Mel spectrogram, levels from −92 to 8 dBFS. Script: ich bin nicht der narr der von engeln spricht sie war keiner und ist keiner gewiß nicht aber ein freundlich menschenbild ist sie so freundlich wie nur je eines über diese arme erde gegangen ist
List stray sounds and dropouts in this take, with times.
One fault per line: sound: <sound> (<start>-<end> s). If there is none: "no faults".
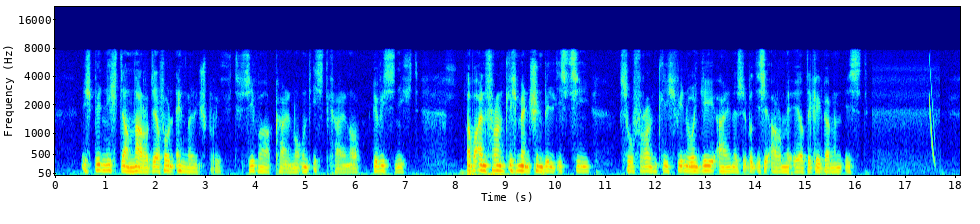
sound: chirp (17.5-17.6 s)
